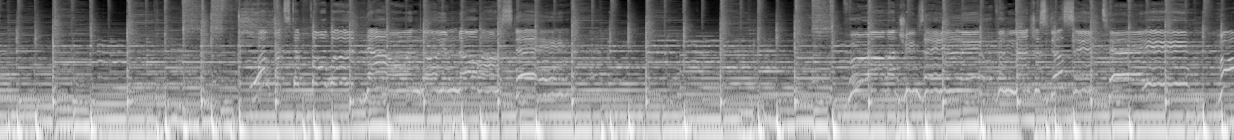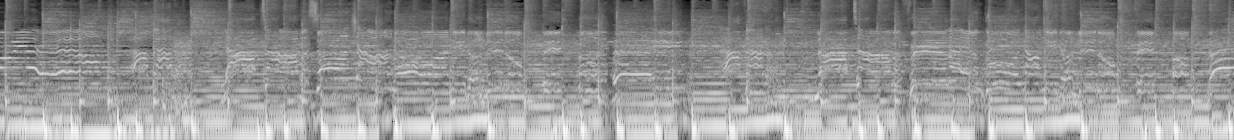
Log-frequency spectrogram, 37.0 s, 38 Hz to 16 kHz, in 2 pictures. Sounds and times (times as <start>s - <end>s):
Music: 0.0s - 37.0s.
